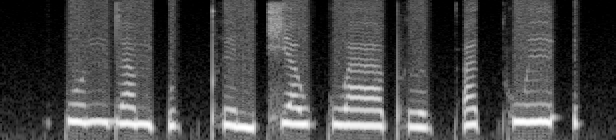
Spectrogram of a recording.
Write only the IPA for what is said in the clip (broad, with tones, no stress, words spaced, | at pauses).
po˦˥nda˧mʔu˨˩k̚ pʰe˨˩nt͡ɕa˧w kwaː˧pʰlɯ˨˩k̚ʔa˦˥t̚kwe˥˩ʔ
